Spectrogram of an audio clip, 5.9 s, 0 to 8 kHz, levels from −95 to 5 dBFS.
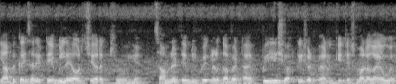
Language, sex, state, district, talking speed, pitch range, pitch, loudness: Hindi, male, Chhattisgarh, Balrampur, 270 wpm, 125-145 Hz, 135 Hz, -15 LUFS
